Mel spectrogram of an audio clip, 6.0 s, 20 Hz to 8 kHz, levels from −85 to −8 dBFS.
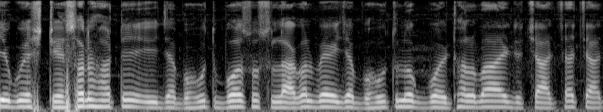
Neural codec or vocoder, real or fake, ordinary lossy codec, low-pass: none; real; none; none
